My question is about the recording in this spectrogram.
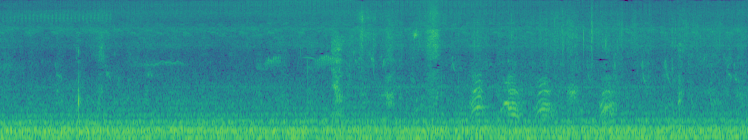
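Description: Steady low rumble throughout, like wind on the microphone, with a quick run of short, quack-like animal calls from about three to six seconds in.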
